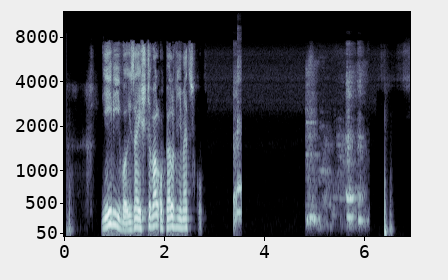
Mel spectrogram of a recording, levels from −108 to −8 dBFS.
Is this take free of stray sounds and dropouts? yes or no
no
